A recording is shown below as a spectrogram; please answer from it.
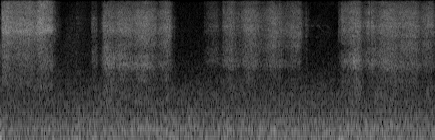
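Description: Fingertips rub and scratch along the surface of an empty, hollow brown cardboard tube from a paper towel roll. The sound is a soft, bright, hissy scratching that comes in bursts with brief quieter gaps, over a faint low rumble.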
